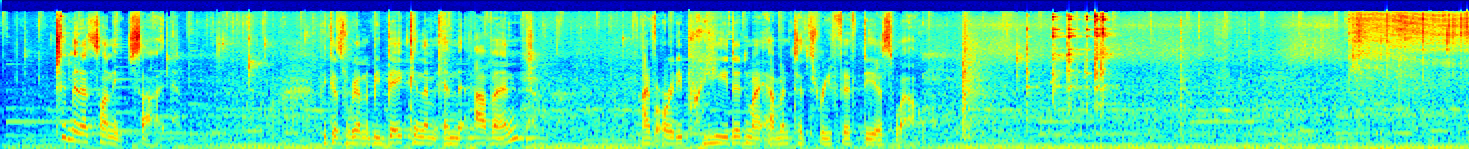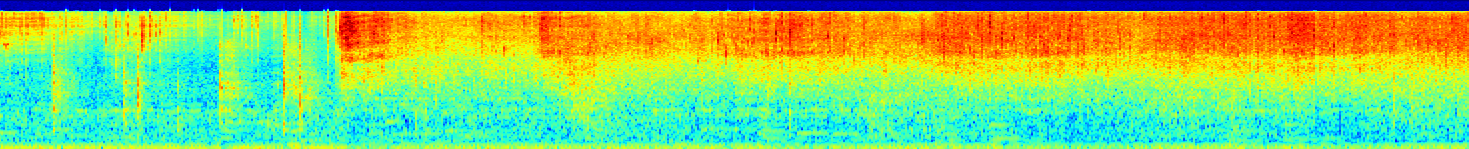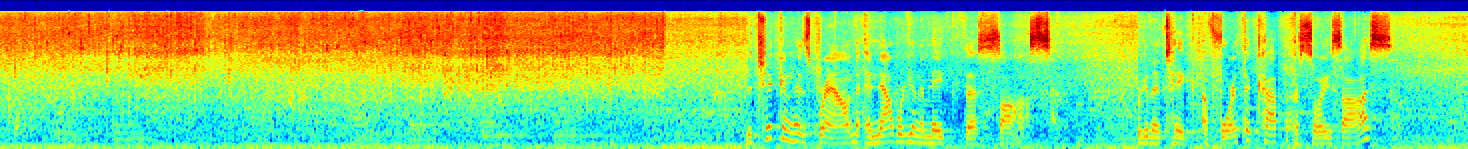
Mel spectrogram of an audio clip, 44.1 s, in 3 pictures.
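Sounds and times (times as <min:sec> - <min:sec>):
chicken sizzling in grease: 0:18.0 - 0:37.0.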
